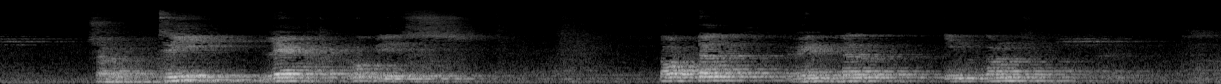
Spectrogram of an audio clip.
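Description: A middle-aged man speaks steadily, close by.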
